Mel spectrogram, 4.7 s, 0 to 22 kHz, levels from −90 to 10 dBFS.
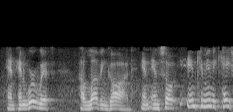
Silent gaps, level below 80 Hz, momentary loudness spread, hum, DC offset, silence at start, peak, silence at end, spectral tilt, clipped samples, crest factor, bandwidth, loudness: none; -52 dBFS; 6 LU; none; under 0.1%; 0.1 s; 0 dBFS; 0 s; -11 dB/octave; under 0.1%; 16 dB; 4 kHz; -17 LUFS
